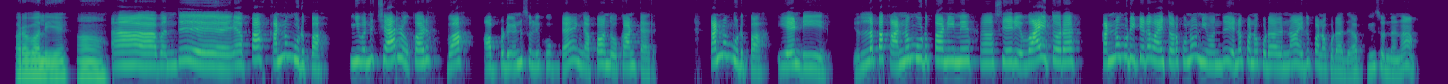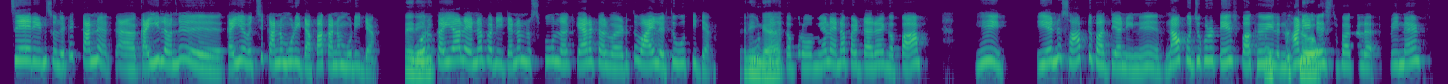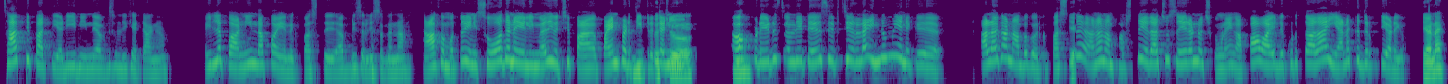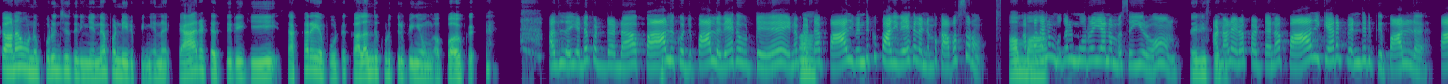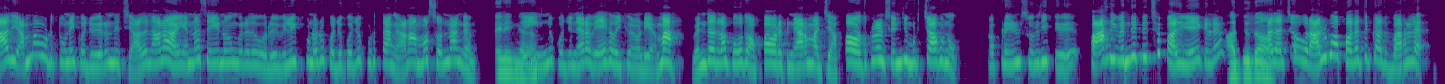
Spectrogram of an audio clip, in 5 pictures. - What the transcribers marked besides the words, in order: inhale; inhale; laughing while speaking: "அச்சச்சோ!"; laughing while speaking: "அப்படின்னு சொல்லீட்டு"; laughing while speaking: "அச்சச்சோ! ம்"; laughing while speaking: "உங்க அப்பாவுக்கு!"; laughing while speaking: "அதில என்ன பண்டேன்னா"; tsk; inhale; inhale; laughing while speaking: "அப்படீன்னு சொல்லிட்டு பாதி வெந்துருந்துச்சு பாதி வேகல"; inhale
- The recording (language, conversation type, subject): Tamil, podcast, உங்கள் குழந்தைப் பருவத்தில் உங்களுக்கு உறுதுணையாக இருந்த ஹீரோ யார்?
